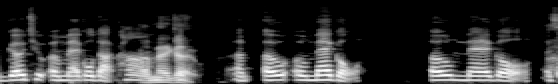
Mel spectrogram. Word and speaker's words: Omegle: Omegle. That's how it's pronounced. OMEGLE.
